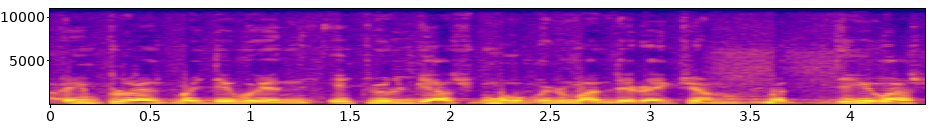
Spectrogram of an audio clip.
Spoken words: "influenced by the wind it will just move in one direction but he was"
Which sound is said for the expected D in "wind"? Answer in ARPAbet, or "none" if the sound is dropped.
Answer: none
